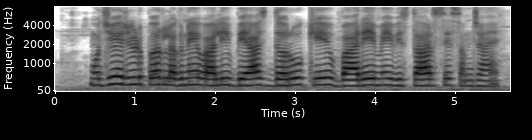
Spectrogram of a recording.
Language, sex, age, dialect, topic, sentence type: Hindi, female, 18-24, Hindustani Malvi Khadi Boli, banking, question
